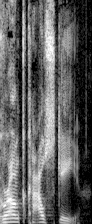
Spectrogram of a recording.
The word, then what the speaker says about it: Gronkowski: Come on, you can pronounce a Polish name better than that. I know you. – Gronkowski. Yes, there we go.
